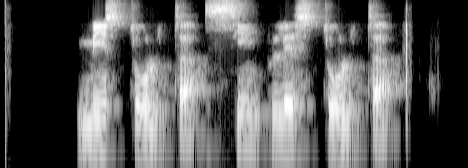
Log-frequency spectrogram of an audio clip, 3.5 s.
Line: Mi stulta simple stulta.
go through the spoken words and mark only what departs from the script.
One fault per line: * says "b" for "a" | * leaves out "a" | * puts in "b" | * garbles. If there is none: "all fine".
all fine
